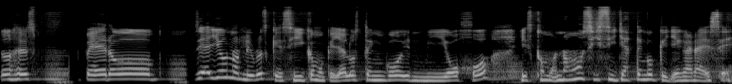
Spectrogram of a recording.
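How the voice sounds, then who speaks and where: With a fairly high pitch and ordinary pitch variation, a woman talks at a moderate pace and very even loudness. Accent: Mexican. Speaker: book podcast host. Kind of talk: casual monologue.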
